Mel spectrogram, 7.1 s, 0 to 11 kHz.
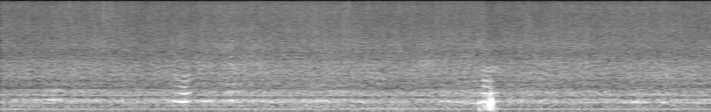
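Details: Midwinter honey bee hive entrance in Australia, June 20; constant low buzzing with two louder close passes, one near two seconds and a sharp bump near five seconds.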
